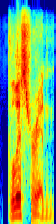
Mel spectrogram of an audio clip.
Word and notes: glycerine: American English

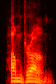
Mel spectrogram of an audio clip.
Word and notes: humdrum: American English

